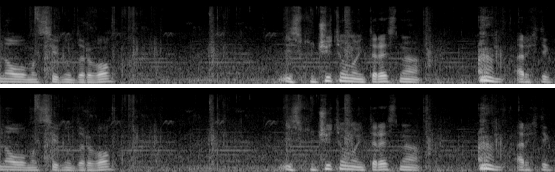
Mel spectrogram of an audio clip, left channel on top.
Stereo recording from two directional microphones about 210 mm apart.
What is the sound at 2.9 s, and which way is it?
Speech, 35° left (ahead or behind).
